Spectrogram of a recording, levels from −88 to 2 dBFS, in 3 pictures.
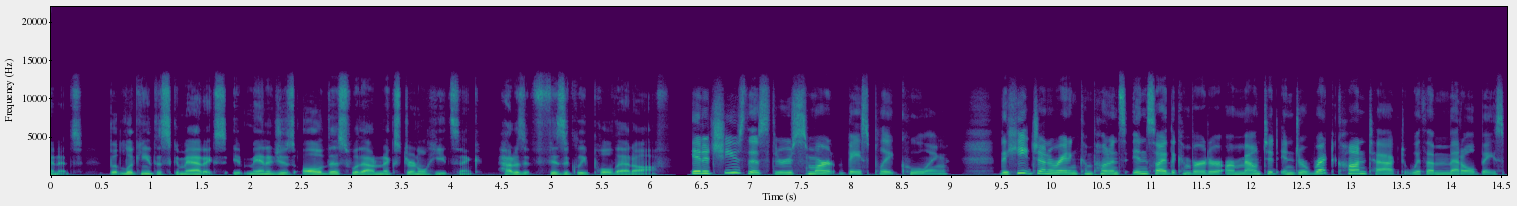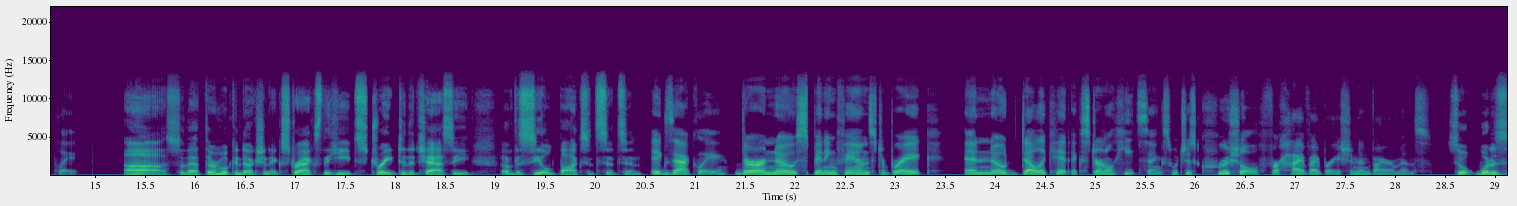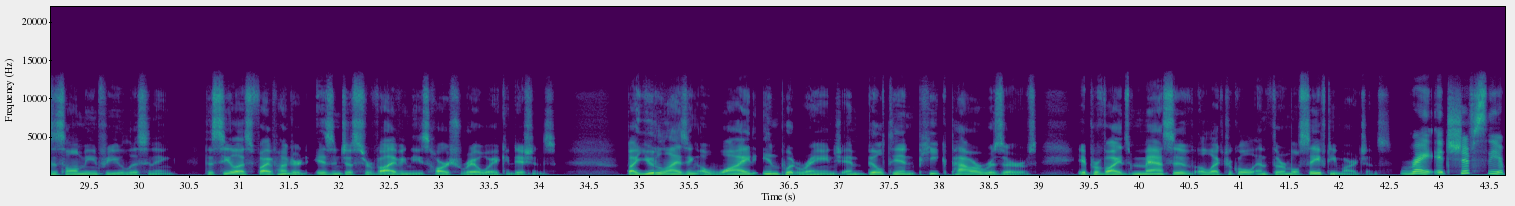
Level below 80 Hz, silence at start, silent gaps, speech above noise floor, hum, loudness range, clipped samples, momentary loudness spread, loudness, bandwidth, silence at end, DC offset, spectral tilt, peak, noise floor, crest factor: -46 dBFS; 0 s; 6.24-6.35 s; 28 dB; none; 3 LU; under 0.1%; 11 LU; -29 LUFS; 13.5 kHz; 0 s; under 0.1%; -5 dB/octave; -8 dBFS; -57 dBFS; 22 dB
